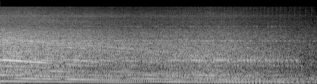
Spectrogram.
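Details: Honda Beat FI 110 injected scooter, no MIL codes, fuel pressure and injector checked: revs fall away after the throttle closes and the engine dies; cause found to be valve clearance, not fuel or idle screw.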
